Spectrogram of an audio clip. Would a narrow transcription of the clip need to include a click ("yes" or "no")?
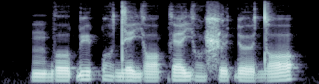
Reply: no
